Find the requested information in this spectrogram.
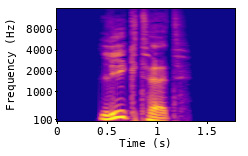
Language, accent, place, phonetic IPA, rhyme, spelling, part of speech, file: German, Germany, Berlin, [ˈliːktət], -iːktət, leaktet, verb, De-leaktet.ogg
- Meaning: inflection of leaken: 1. second-person plural preterite 2. second-person plural subjunctive II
